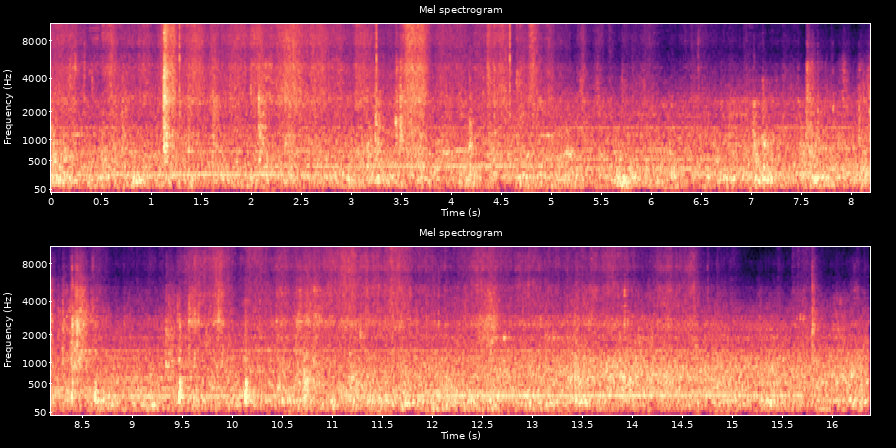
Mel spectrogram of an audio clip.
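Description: Passenger train running, heard from inside the carriage: a steady rumble with faint hums that shift in pitch, and a few sharp clicks and knocks, the loudest about a second in.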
